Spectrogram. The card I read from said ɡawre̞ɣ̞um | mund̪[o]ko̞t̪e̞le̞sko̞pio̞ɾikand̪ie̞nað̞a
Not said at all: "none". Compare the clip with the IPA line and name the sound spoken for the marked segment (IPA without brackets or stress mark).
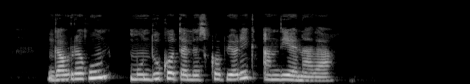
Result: u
